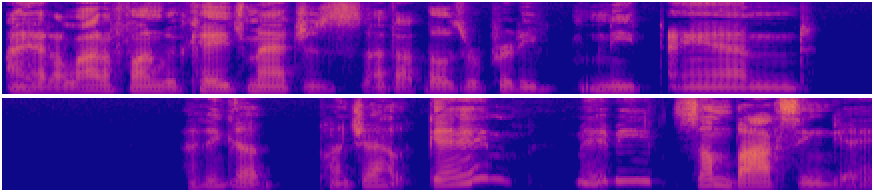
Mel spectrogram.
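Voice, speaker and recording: A man has a normal speaking voice, fairly high, with ordinary pitch variation. The sound is dry and close with no echo. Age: 20s. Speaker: podcast host. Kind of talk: casual chat.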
